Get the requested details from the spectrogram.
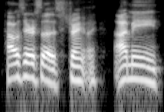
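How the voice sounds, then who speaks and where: Gravelly, heated young man ranting. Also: fairly high pitch, fairly even intonation, a little slow, fairly bright tone, no echo. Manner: stumbling, repeats words, swears, gets heated. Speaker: podcast host. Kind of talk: casual ranting commentary, reading news aloud.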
